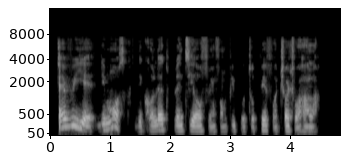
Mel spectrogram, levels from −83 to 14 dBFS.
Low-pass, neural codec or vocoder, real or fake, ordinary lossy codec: 7.2 kHz; none; real; none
